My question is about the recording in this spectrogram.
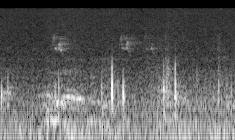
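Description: A few faint, short bird calls over quiet outdoor ambience.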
